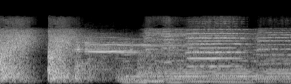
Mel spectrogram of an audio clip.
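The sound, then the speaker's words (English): Two sharp, loud gunshots from a gun barrel behind a picture on the wall crack in quick succession, slugs thudding into a rug, followed by a sustained ringing, tonal drone that carries on without any voices. “The slugs tear into the rug beside us.”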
